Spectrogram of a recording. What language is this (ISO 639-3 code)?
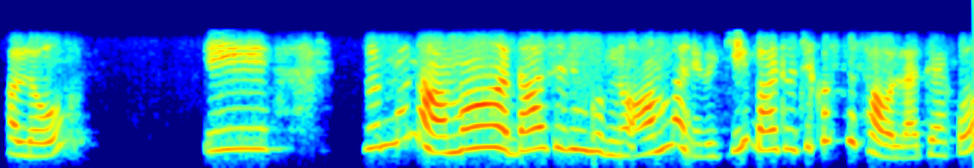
nep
